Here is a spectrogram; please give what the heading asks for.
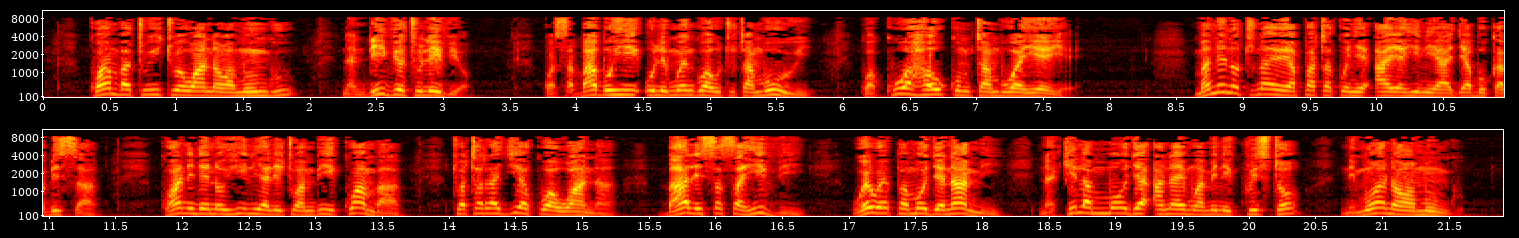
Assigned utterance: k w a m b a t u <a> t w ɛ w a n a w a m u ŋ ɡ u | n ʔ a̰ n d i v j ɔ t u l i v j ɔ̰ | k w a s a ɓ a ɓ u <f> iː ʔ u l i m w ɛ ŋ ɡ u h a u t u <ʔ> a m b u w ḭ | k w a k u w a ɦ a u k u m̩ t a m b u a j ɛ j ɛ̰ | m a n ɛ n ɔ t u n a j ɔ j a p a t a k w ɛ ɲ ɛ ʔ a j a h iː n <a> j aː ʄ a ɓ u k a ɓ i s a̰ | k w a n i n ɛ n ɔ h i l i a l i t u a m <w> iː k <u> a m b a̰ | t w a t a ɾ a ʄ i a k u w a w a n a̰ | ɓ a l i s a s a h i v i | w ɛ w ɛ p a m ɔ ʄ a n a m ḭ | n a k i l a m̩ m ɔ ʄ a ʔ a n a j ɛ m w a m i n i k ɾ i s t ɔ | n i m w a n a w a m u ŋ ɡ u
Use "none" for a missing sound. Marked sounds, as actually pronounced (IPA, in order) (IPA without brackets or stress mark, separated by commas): i, h, t, i, b, w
